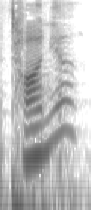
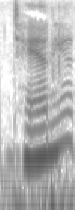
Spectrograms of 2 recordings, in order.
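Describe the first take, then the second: First: Tanya said TAHN-yuh, questioning; Tanya sounded like Tonya, asked as a question; first A as "ah". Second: Tanya said TAN-yuh, questioning; Tanya with the A of "tan", asked as a question; first A as in "tan". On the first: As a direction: try "Tanya" with an open ah, as in "father". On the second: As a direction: try "Tanya" with a flat short a, as in "cat". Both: Shown as a demonstration. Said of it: "I don't know if it's Tanya or Tanya".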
